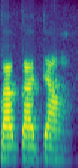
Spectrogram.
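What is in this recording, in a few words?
"gbagadam", Nigerian Pidgin, female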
